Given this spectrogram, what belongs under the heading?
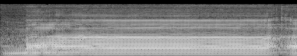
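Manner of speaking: ماء with the final alif drawn out long; long madd on the final alif. Shown as a demonstration. Teacher showing the pausal form, slow elongated madd. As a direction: stretch ماء slowly, holding the long vowel. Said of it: "كيف نقف عليها؟".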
